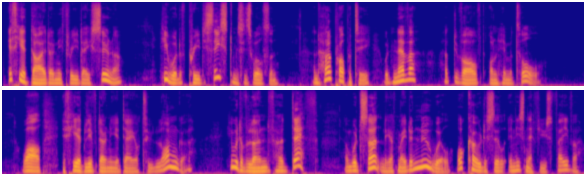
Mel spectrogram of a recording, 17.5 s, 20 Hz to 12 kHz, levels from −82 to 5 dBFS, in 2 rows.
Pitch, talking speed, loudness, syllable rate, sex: 125 Hz, 195 wpm, -19 LUFS, 5.8 syllables/s, male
